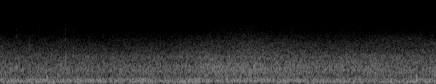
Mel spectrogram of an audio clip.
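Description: Steady low outdoor background rumble with no distinct events, the kind of noise left by distant traffic or idling engines.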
